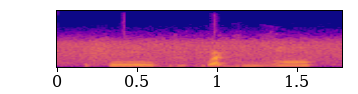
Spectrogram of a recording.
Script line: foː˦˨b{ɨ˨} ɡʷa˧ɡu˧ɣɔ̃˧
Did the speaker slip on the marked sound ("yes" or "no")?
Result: no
